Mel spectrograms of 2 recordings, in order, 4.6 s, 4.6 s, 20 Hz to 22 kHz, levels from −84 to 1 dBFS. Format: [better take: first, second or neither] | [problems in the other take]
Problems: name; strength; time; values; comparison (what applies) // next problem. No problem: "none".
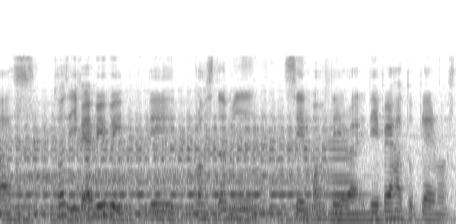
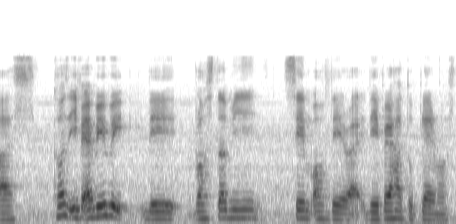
second | background sound (Bowed string instrument); 1 dB below the speech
